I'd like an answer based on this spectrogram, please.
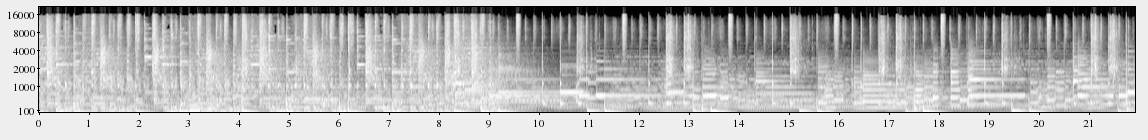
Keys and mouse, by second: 2.5 right click, 5.5 click, 14.0-14.7 shift+click, 16.1-16.9 drag, 18.1 drag, 19.8-20.3 drag.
